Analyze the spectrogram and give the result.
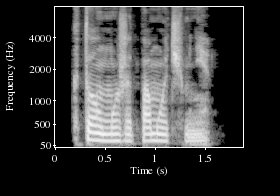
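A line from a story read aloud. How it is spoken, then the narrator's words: Dejected question. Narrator (Russian): упавшим голосом спросил Хефер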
